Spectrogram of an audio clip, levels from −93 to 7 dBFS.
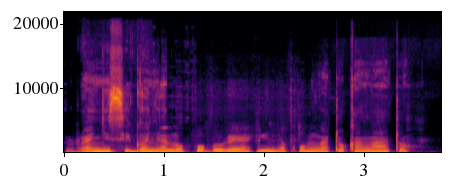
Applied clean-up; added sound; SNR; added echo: neural mask model DeepFilterNet 3.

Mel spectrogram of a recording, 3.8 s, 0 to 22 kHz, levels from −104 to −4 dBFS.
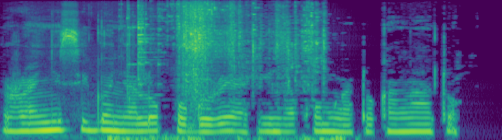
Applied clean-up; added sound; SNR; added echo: classical method spectral subtraction.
